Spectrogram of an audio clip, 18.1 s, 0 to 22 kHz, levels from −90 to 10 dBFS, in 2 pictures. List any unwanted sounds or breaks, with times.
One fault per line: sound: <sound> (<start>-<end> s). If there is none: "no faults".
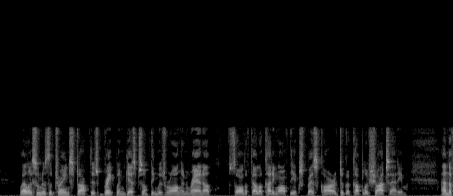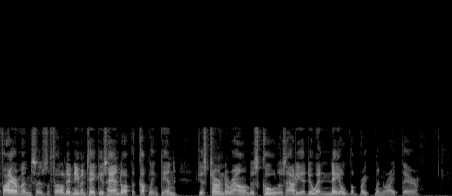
no faults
